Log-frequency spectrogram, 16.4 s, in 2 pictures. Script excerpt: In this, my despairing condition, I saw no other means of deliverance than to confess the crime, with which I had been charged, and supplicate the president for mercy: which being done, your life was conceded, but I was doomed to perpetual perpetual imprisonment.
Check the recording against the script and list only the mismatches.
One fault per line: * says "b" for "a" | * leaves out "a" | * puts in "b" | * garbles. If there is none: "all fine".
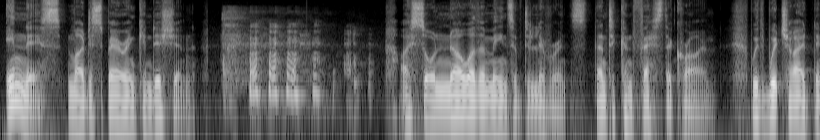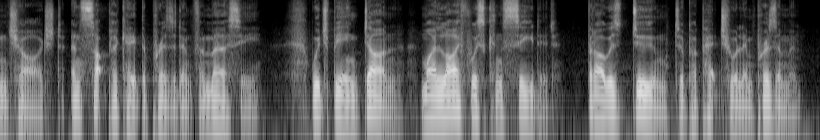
* says "my" for "your"
* leaves out "perpetual"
